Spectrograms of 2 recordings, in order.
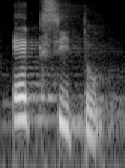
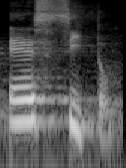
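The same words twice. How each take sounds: First: The x sounds like k followed by s. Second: The x sounds like s followed by k. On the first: "La X es un sonido que es el sonido de la K o de la C con la S"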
